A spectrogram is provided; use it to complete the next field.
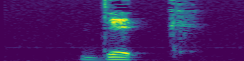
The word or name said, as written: Dick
